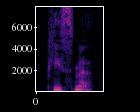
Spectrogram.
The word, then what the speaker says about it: Psmith: Peith. The P is silent.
